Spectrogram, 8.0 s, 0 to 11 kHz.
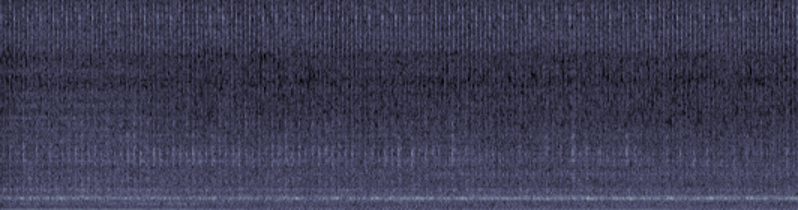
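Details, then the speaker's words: New Chevrolet Tracker 3-cylinder turbo, first cold start of the day at 8 a.m., microphone at engine with hood up: fast, even, light ticking over smooth idle; injector noise, normal per dealer mechanic. "acontece na primeira partida do dia geralmente vai fazer esse barulho porque porque os bicos injetores estão trabalhando"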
